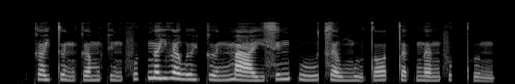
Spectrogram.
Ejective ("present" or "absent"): absent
